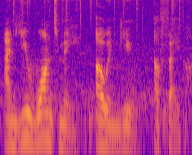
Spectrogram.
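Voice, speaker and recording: A man's voice: medium pitch, expressive, unhurried, fairly bright tone, a little hiss or hum, voice pushed down. A man playing a mysterious, commanding stranger who strikes bargains in a fantasy audio drama. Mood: cryptic, commanding.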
